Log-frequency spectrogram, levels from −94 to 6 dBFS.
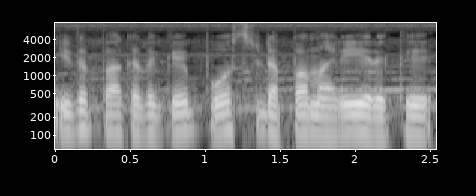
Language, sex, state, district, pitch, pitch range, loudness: Tamil, male, Tamil Nadu, Kanyakumari, 110 Hz, 105-115 Hz, -17 LUFS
